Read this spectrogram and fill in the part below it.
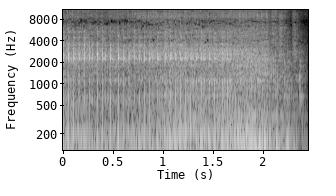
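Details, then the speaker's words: Honda Dio Fit AF27 two-stroke scooter that wouldn't start, fuel poured in with hose off carb: rapid buzzy beat about twenty a second runs two seconds then dies; fuel pump valves were stuck inside, now delivery resumes. "наша й подача пішла як бачим да десь щось там засіло внутрі там клапанки ідут і пішла подача"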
